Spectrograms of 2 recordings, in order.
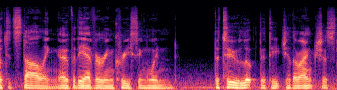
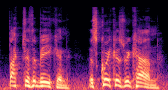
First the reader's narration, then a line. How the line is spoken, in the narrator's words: yelled Davison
